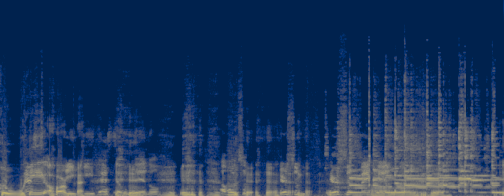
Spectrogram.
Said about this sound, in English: Let's see your big old cowbell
